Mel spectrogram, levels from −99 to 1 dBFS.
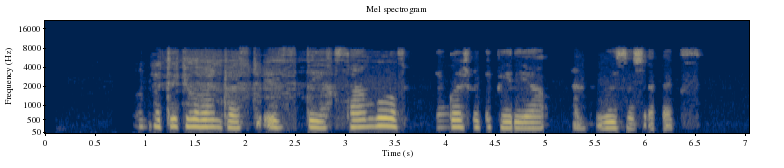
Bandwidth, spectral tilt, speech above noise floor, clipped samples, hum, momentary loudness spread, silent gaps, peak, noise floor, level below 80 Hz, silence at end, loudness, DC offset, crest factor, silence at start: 8.4 kHz; -4.5 dB/octave; 56 dB; under 0.1%; none; 20 LU; none; -14 dBFS; -86 dBFS; -76 dBFS; 0.5 s; -30 LUFS; under 0.1%; 18 dB; 0.95 s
